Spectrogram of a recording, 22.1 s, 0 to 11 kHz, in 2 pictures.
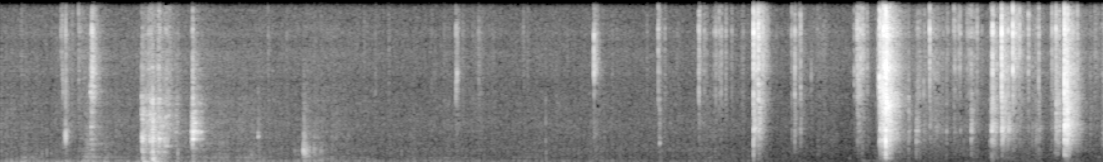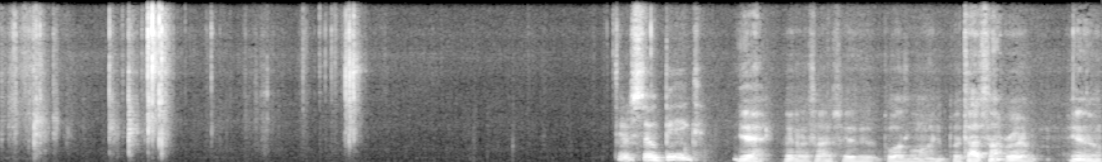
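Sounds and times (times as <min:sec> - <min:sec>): shrimp shell crackling and tearing: 0:06.6 - 0:12.8, 0:14.1 - 0:14.8.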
